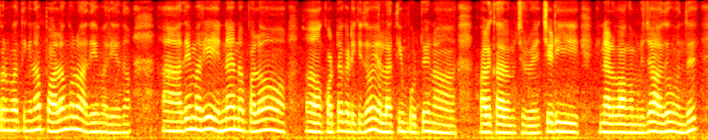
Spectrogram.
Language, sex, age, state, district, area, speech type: Tamil, female, 30-45, Tamil Nadu, Tiruchirappalli, rural, spontaneous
